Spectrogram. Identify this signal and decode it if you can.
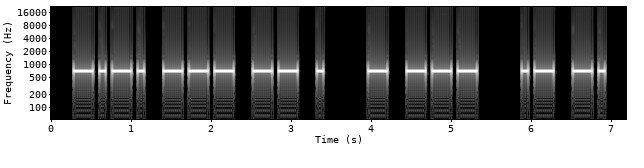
Morse code, heard as a keyed tone, about 16 wpm, 700 Hz. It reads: COME TO AN
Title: Sentences from Top 1000 Words - Review Part 5 - 15wpm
